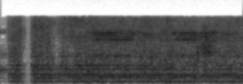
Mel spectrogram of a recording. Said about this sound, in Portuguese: É, carro na rua dando alarme, cara.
